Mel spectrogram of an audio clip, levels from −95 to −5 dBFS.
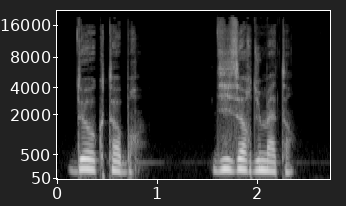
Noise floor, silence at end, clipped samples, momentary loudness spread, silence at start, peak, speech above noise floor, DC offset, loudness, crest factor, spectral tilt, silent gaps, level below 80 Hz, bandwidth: -81 dBFS; 0.4 s; under 0.1%; 18 LU; 0.15 s; -12 dBFS; 54 dB; under 0.1%; -28 LUFS; 16 dB; -6 dB/octave; none; -64 dBFS; 19 kHz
